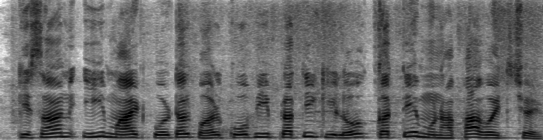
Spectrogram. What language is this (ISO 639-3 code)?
mai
